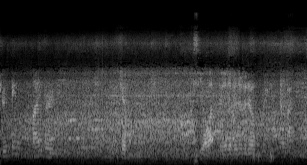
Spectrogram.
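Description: Loud, steady hubbub of many indistinct voices talking at once, with one voice standing out briefly about four seconds in.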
